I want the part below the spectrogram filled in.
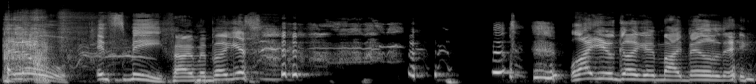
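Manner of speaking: put-on a suspicious farmer in an Irish-sounding accent, breaking into laughter. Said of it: "I've got the accent".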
